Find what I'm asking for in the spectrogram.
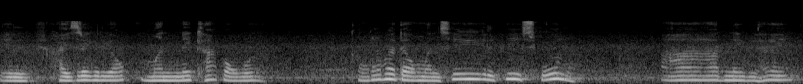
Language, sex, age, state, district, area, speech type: Bodo, female, 60+, Assam, Kokrajhar, urban, spontaneous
